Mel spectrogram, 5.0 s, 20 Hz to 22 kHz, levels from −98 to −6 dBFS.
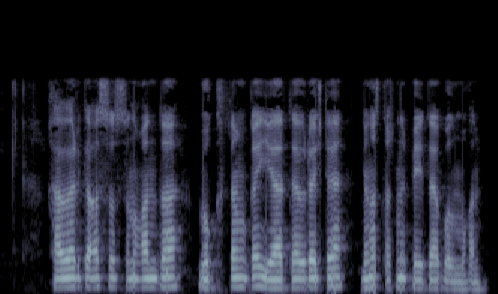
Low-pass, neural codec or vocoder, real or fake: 7.2 kHz; none; real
